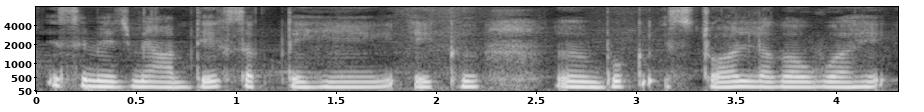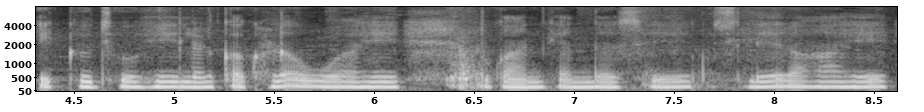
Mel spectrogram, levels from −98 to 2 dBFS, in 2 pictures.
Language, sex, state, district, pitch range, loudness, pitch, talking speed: Hindi, female, Madhya Pradesh, Bhopal, 180-190 Hz, -15 LUFS, 185 Hz, 195 wpm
